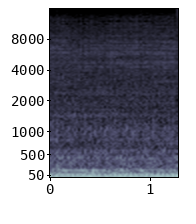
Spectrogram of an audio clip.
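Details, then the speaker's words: 1996 12-valve Cummins diesel idling at about 200 rpm in drive, before raising the idle; heavy, slow, lumpy thumping at the bottom end; idle set far too low, suspected cause of hard starting. "So we're gonna get to that here, and like, see, when you put it in drive, it idles at like 200."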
